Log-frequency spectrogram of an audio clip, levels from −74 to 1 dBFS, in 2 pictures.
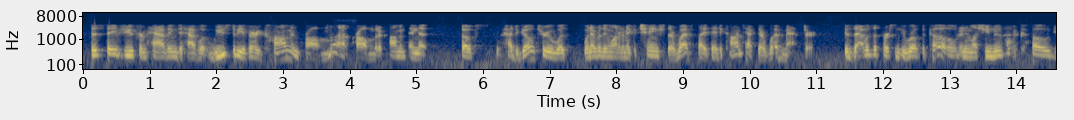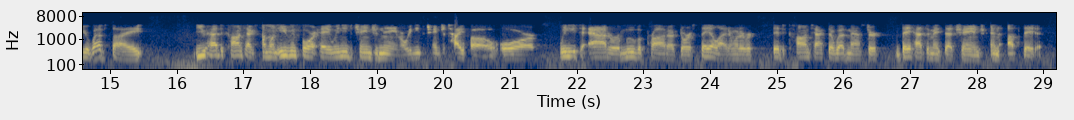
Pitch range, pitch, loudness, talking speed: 95-110 Hz, 105 Hz, -21 LUFS, 235 wpm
